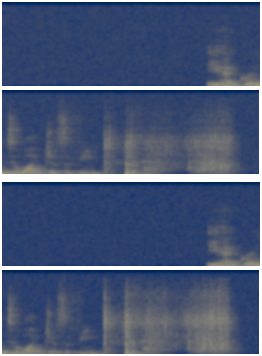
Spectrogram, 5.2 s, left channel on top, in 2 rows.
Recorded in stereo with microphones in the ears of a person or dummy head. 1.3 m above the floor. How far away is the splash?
About 2.5 m.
